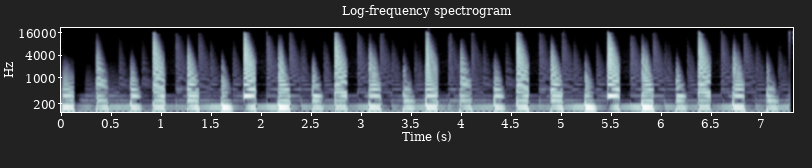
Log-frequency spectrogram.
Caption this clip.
moving bass recorded from freeware synth automat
